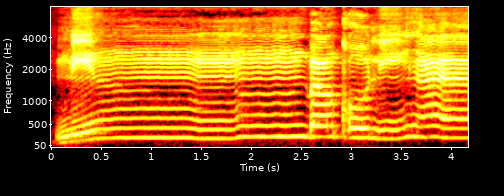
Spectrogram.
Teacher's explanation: काफ को हुरूफ मुस्तालियां होने की वजह से पुर करेंगे और हुरूफ कलकला में इसका शुमार भी होता है कि यहाँ पर हमने कलकला भी करना है, क्योंकि हुरूफ कलकला जब साकिन होते हैं या मुशद्दिद होते हैं तो इनमें कलकला किया जाता है।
